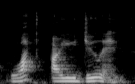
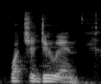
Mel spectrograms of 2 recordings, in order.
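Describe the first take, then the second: First: Each word is said fully and separately. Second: The words are shortened and run together.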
